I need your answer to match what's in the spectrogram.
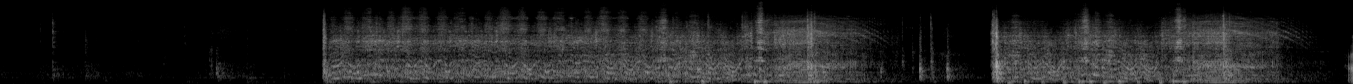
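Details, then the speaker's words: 1959 Chevy Biscayne 6-cylinder, freed after being seized through about 20 years of storage, alternator belt removed: two long stretches of uneven, dragging cranking with no firing. Owner says the starter fights every turn and plans to order a new starter. "don't understand all right guys I'm going to call it for now the starter is just fighting me every every turn here so I'm gonna order a brand new starter"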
